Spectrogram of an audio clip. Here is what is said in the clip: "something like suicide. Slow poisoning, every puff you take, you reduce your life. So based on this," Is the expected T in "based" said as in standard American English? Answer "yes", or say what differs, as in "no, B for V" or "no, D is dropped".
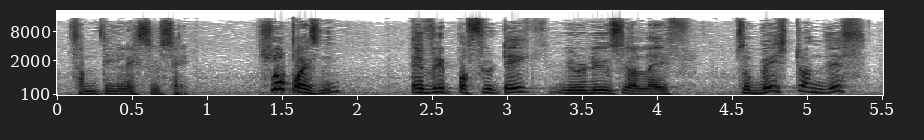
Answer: yes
